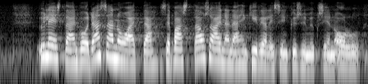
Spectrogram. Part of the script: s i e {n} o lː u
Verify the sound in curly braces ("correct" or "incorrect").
correct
